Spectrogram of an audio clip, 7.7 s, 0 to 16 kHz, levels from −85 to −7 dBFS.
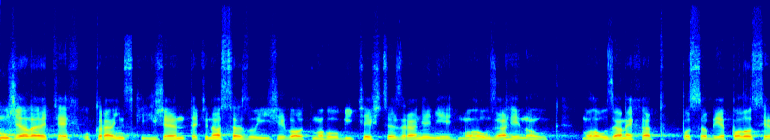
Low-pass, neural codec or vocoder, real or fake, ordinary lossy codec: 14.4 kHz; codec, 44.1 kHz, 7.8 kbps, DAC; fake; Opus, 32 kbps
